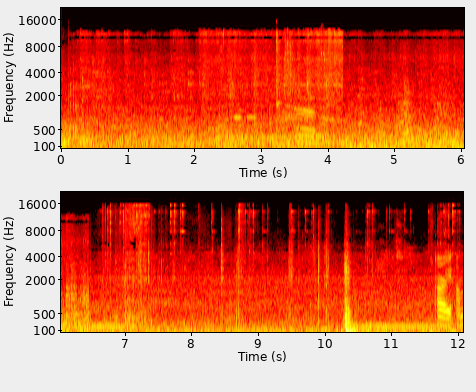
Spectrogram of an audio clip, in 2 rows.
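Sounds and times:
keys jangling and clinking: 0:06.5 - 0:12.0.

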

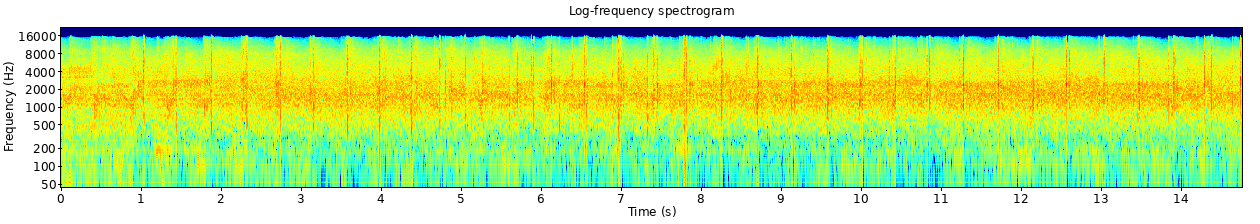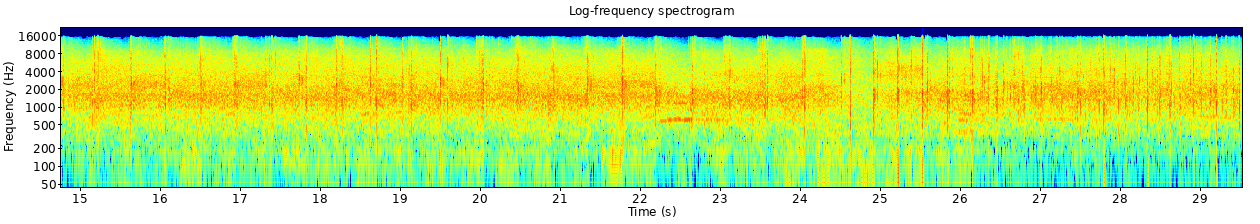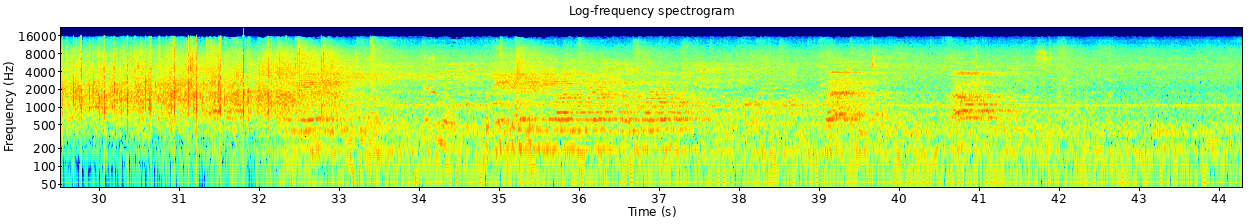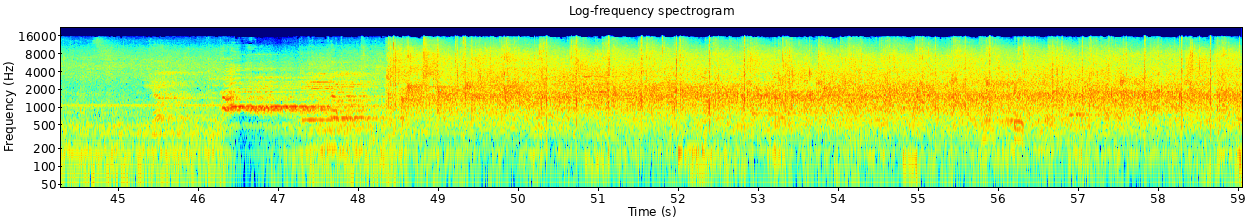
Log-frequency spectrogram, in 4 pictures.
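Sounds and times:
audience applause: 0:00.0 - 0:33.3, 0:48.3 - 0:59.0.

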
